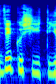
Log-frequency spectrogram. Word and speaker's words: ゼクシィ: ゼクシー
